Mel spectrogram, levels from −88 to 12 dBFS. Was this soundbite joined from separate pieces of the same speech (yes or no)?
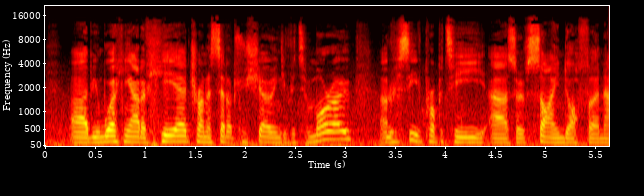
yes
